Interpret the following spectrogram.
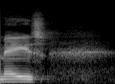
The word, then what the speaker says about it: Myss: If you never heard of Carolyn Mays, it's Carolyn and then like Caroline, like Sweet Caroline, and then Mays is spelled Myss.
